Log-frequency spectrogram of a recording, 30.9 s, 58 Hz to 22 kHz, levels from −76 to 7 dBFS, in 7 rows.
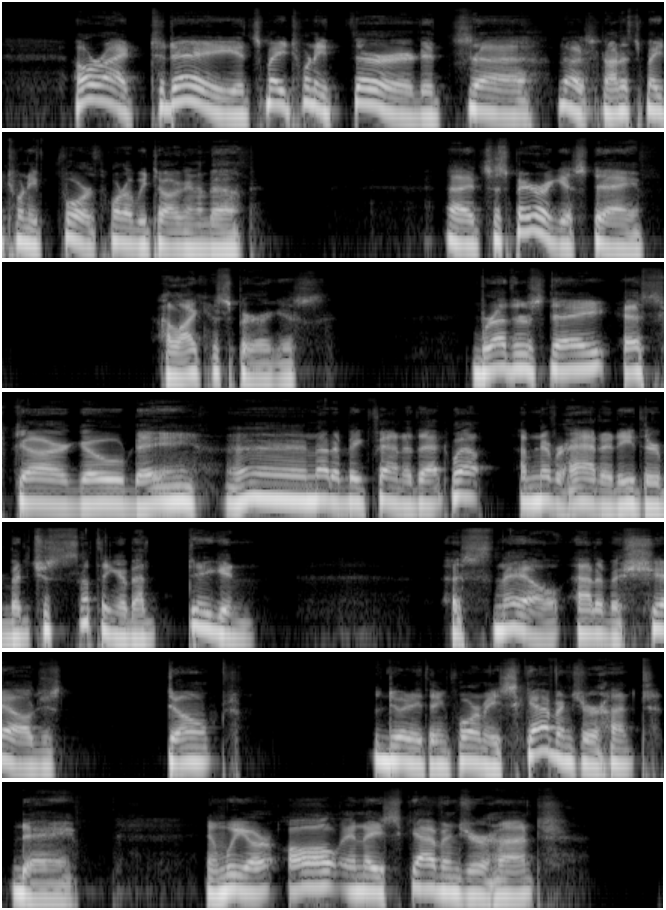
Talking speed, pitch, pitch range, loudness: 140 wpm, 125 Hz, 110-140 Hz, -17 LUFS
